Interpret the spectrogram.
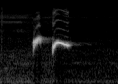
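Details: Soft call of a female red-whiskered bulbul in a cage, meant to spur the male into louder song: two clear whistled notes, a brief one followed by a longer gently sliding whistle.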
